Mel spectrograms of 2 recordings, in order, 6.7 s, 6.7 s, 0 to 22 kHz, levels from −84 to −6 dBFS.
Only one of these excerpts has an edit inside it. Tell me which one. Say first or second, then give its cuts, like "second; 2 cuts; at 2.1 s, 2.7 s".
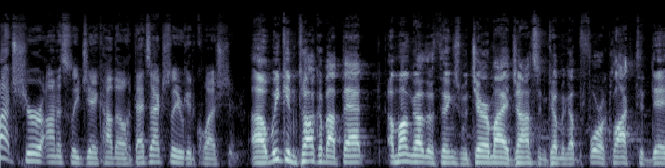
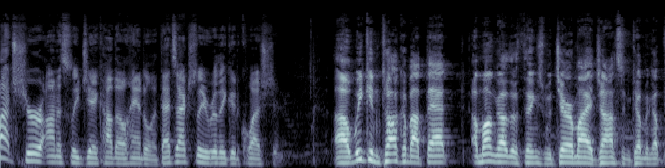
first; 3 cuts; at 1.3 s, 1.8 s, 2.4 s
